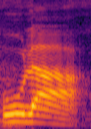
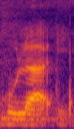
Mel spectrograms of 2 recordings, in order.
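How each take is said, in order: First: The word ends on a plain 'a' vowel. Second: The word ends with a glottal stop and 'i'. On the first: This is the Tamim form, with a shortened ending. "di sisi ulama tamim lafalnya adalah ula" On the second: This is the Hijaz form, with a lengthened ending. "di sisi ulama hijaz lafalnya adalah ulai"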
